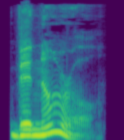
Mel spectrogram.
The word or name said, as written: binaural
